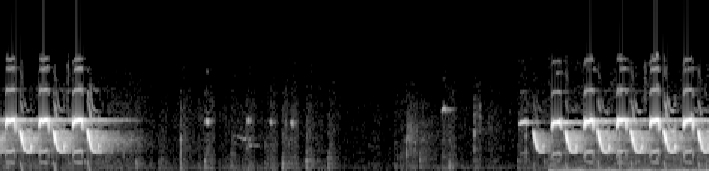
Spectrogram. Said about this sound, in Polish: Ona taka zadziorna jest. Tak, pełna agresja. Sikorki są dosyć agresywnymi ptakami. Nie wiem, czy wie pani o tym, że sikorki bogatki, im mają większy krawat, tym więcej testosteronu w sobie.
